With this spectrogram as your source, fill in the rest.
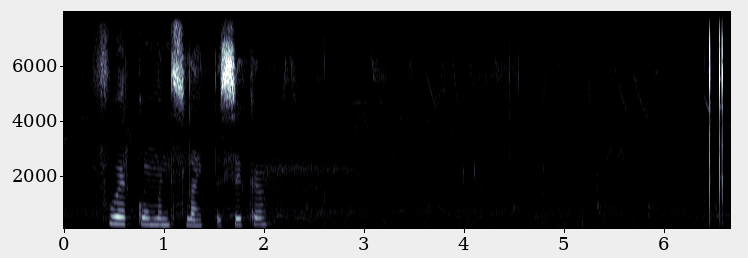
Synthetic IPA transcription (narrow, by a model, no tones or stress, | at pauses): fuərkomənslœjt̚bəsukə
